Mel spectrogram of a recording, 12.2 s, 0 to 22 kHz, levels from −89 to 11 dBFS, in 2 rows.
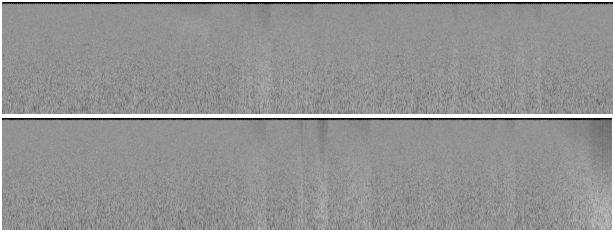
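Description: From start to finish the clip is buried under loud, harsh broadband noise. These are samples built from the wrong bytes. The reader assembles each sample from its bytes incorrectly, whether shifted by one byte, in swapped order or with the wrong alignment. The rapidly fluctuating low-order bits end up as the most significant part of every value, turning fine detail into loud noise.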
